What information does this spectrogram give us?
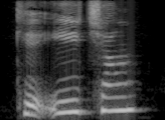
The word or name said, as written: kyeichan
